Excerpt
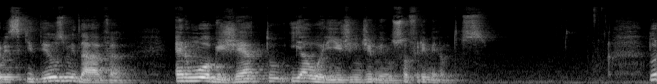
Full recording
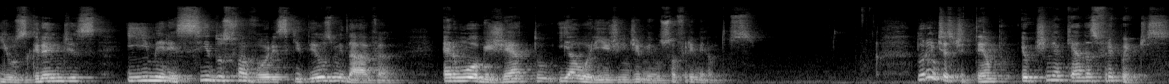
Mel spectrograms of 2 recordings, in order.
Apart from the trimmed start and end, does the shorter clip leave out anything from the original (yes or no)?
no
